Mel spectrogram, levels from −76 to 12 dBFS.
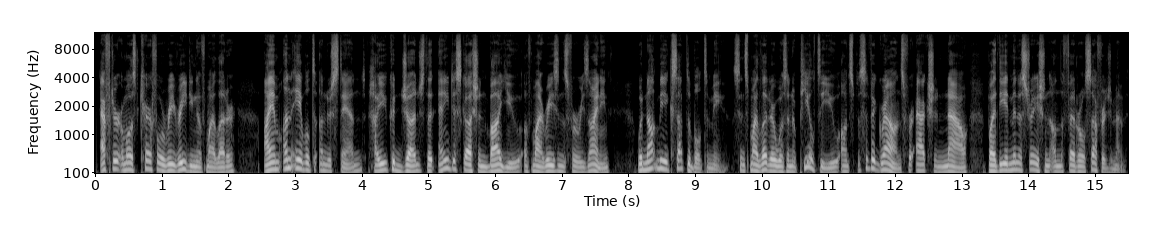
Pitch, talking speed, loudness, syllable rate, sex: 140 Hz, 215 wpm, -18 LUFS, 6.5 syllables/s, male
